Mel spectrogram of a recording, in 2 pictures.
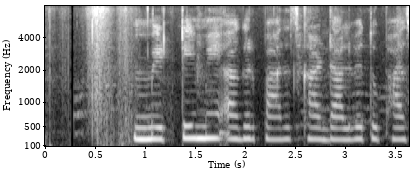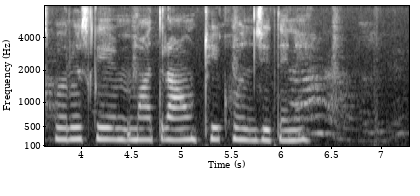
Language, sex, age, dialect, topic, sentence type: Magahi, female, 18-24, Central/Standard, agriculture, question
